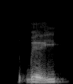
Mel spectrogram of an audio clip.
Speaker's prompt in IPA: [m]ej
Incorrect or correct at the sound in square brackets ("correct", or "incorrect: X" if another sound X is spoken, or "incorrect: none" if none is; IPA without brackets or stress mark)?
incorrect: ɓ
